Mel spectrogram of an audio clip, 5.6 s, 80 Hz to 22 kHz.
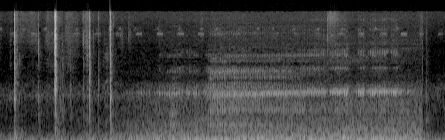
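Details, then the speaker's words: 1988 Pontiac Firebird Formula heater/AC blower motor before replacement: after clicks, steady rough whir with faint raspy tone, weak airflow: worn, noisy blower motor. "this is 12 months removed so hopefully you can hear it the blower motor is making noise it's not really pumping out too good"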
